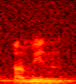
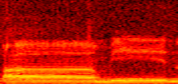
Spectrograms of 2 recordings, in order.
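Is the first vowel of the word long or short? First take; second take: short; long. First: The first vowel is short. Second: The first vowel is long. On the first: A trustworthy person. The speaker calls it wrong. "pendek amin" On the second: O God, answer the prayer. The speaker calls it right. "amin a-nya panjang"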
